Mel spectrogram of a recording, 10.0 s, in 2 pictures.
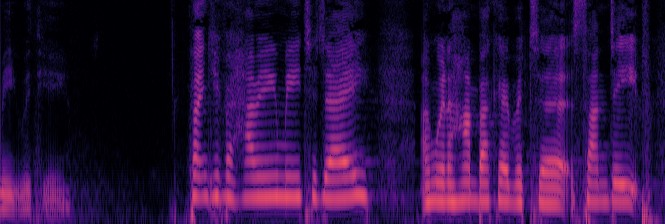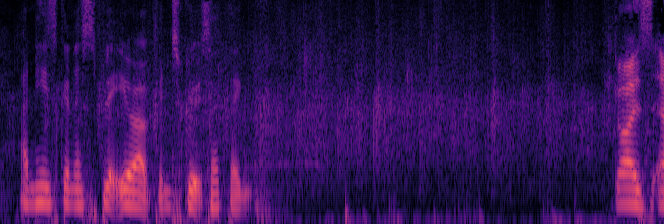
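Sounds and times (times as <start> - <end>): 
speech: 0.0 - 0.6, 1.4 - 7.2, 9.6 - 9.9
audience applause: 5.2 - 9.9.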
